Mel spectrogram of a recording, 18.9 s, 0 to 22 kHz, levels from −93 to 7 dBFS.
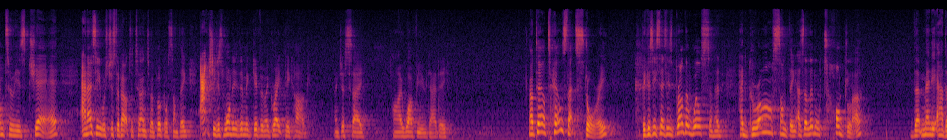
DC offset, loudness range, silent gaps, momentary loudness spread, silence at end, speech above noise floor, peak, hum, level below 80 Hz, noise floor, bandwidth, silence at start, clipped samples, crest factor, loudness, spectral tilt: under 0.1%; 7 LU; none; 11 LU; 0 s; 29 dB; -4 dBFS; none; -60 dBFS; -57 dBFS; 17 kHz; 0 s; under 0.1%; 24 dB; -28 LUFS; -5.5 dB/octave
